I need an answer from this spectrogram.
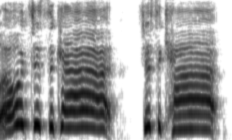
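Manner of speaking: high, slow, dismissive mimic; dismissive mock. Imitating family dismissing her dead cat, mock dismissive. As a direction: brush it off mockingly. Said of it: "I was told".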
